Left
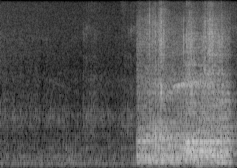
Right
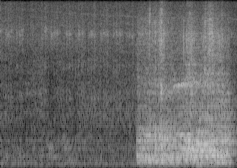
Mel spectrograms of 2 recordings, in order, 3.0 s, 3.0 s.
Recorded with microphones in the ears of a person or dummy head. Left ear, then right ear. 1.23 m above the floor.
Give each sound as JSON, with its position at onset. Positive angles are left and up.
{"t": 1.7, "sound": "chewing", "side_deg": 5, "distance_m": 1.2}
